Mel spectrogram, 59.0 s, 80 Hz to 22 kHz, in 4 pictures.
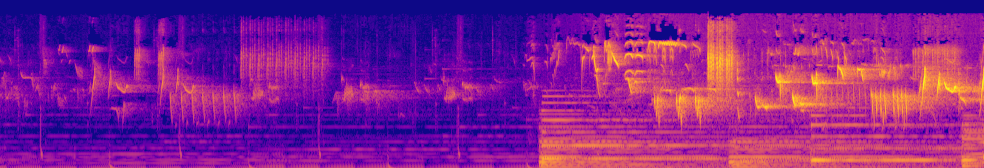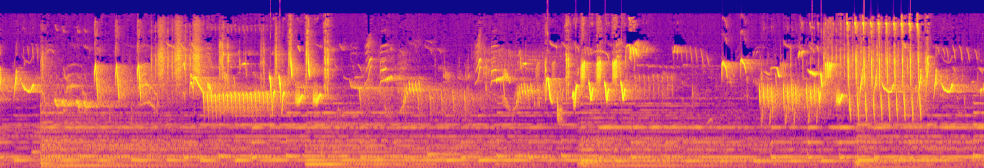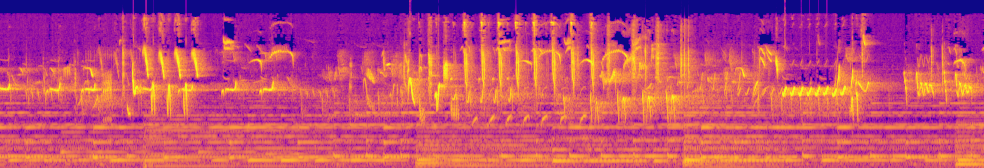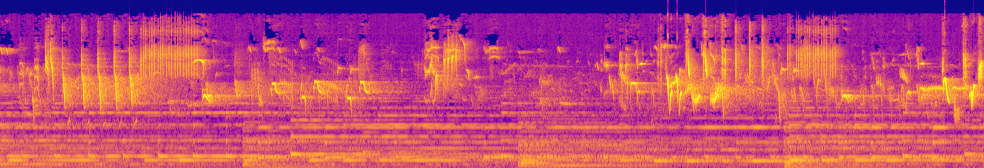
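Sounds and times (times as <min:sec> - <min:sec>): soft music of held chords: 0:00.0 - 0:59.0
songbirds chirping and trilling: 0:00.0 - 0:59.0.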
